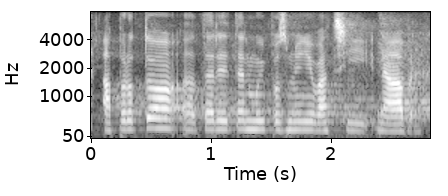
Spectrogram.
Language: Czech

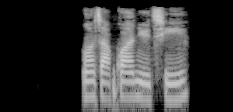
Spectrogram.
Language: Cantonese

